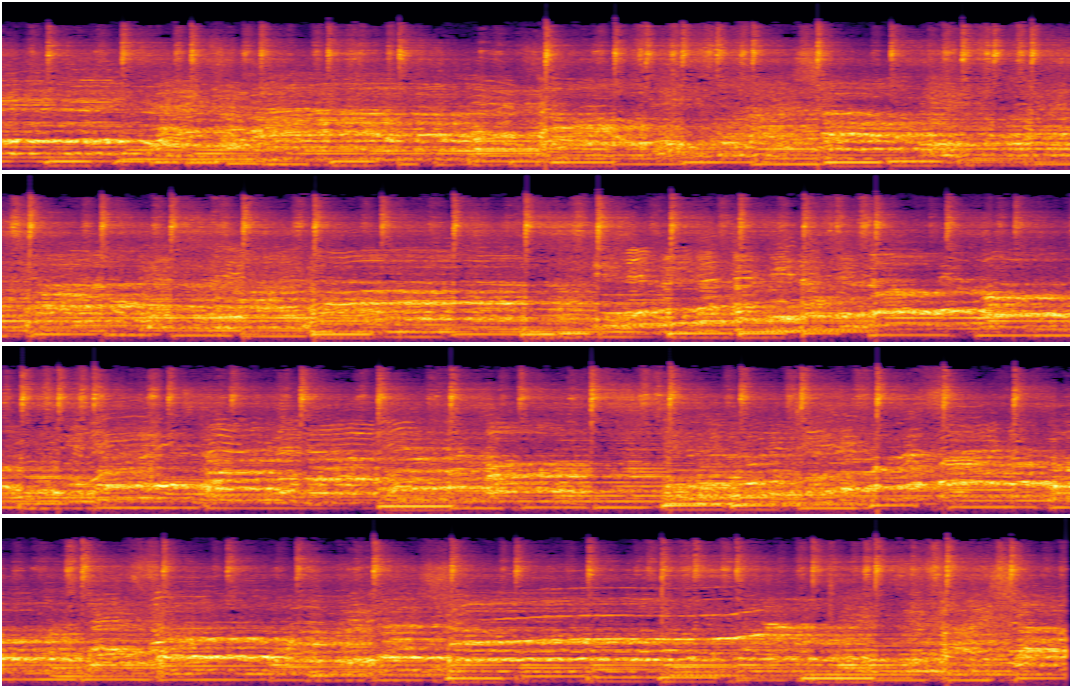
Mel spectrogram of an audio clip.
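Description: A group of women singing a gospel song together in chorus over a steady percussive beat.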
